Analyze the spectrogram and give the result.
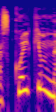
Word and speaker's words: скольким: Ко скольким нам лучше прийти? Не забываем про ударение на «о».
